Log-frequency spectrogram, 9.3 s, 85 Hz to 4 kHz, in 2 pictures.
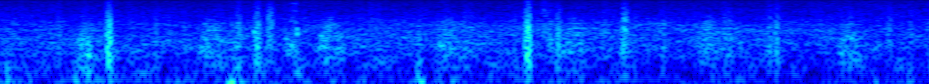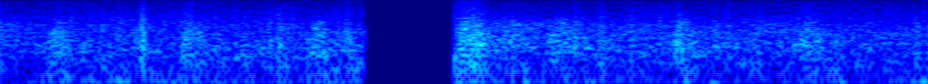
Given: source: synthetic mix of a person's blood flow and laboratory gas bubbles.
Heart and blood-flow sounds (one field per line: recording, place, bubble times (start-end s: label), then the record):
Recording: Doppler ultrasound of blood flow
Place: subclavian vein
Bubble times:
1.27-1.33 s: bubbles
1.43-1.60 s: bubbles
From the record:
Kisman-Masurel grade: 211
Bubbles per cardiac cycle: several, 3 to 8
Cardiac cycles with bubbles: 1 to 10%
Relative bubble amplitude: barely perceptible (0.100 to 0.250)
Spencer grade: 1 (occasional bubble signal discernible with the cardiac motion signal, with majority of cardiac periods free of bubbles)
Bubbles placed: anywhere in the cardiac cycle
